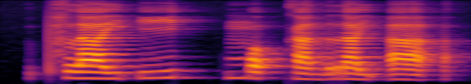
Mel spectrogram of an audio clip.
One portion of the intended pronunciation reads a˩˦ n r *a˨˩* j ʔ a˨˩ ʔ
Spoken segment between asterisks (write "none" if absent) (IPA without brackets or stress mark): a˨˩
